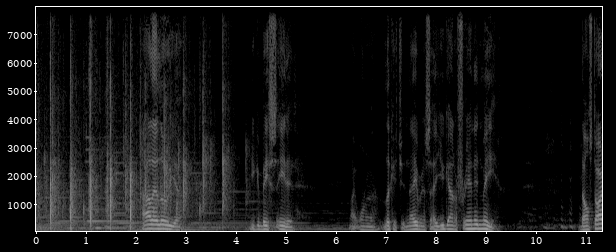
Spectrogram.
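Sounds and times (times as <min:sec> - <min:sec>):
audience applause: 0:00.0 - 0:04.3
speech: 0:02.2 - 0:03.0, 0:04.3 - 0:05.3, 0:06.3 - 0:09.3, 0:10.9 - 0:11.3
laughter: 0:10.3 - 0:11.3.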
